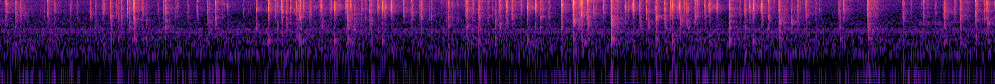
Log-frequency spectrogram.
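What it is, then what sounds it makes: Low-profile keyboard being typed on. Fast two-handed fingertip typing on a slim white Apple Magic Keyboard, a wireless keyboard with plastic keycaps on an aluminium base. A dense, steady stream of quick, dry key clicks with short bright ticks runs over a low background rumble. A few louder keystrokes stand out near the six-second mark.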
